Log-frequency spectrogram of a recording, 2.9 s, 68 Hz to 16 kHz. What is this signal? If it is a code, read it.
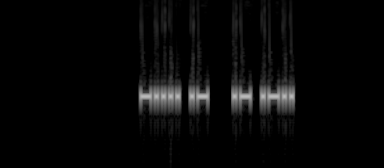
Morse code, heard as a keyed tone, about 42 wpm, 700 Hz. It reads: 6A AL
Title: Field Day Exchanges Encore - 45wpm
